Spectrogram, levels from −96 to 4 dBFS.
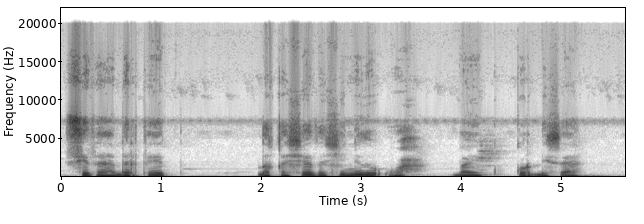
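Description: A speech clip with plainly audible codec damage throughout: the upper range sounds breathy and grainy, likely from Bluetooth LC3 compression, fitting 10 ms frames near 48 kbps. A spectrogram shows speckled, noise-filled high bands and nothing above 20.2 kHz.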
